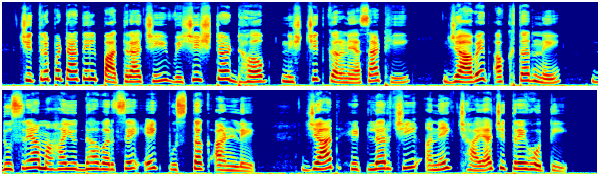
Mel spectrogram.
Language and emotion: Marathi, neutral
